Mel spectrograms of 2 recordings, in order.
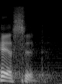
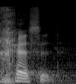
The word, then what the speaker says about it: chesed: Or really the way to pronounce it, you almost have to clear your throat to say the Hebrew word is kind of like chesed. That's the way you say it, chesed.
